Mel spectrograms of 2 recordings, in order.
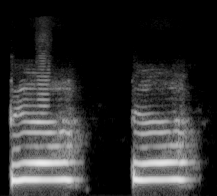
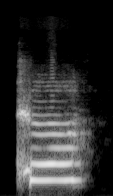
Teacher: De, de, soft air. Te, stronger air. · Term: unaspirated and aspirated initials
